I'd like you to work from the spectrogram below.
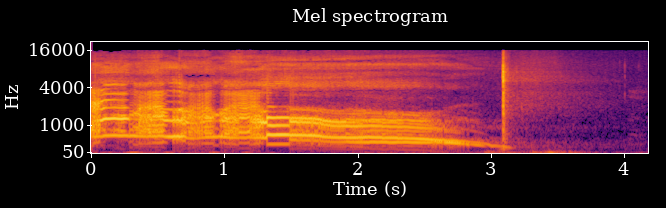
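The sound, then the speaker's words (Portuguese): A person imitates a neighbor's rooster crowing at four in the morning with one loud, drawn-out, wavering call that holds for a few seconds, then slides downward and fades, followed by a brief sharp click. “Mata aquele galo do vizinho que quatro horas da manhã.”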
